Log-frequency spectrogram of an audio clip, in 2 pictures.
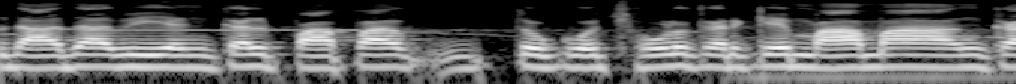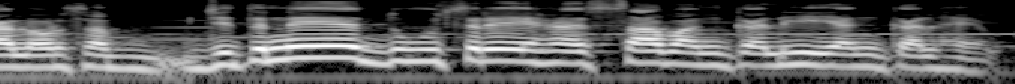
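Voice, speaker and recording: A male religious teacher giving a devotional discourse, addressing the listeners as friends and sounding out syllables one by one to make his point. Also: a little high. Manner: explains Hindi sounds by voicing each syllable; addresses the audience as friends, asks rhetorical questions.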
